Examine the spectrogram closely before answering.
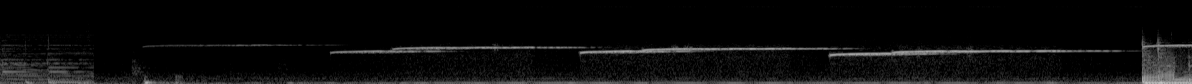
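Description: A lone, eerie whistled melody from a German industrial rock song, long sustained notes sliding between pitches, carried over a low, dark droning background, clear and fairly loud, with a brief burst of sound at the very end.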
